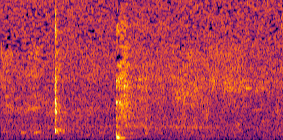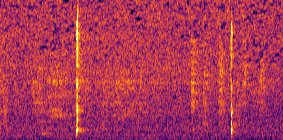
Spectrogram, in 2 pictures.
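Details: Four brief, sharp hiccup clicks over about six seconds, irregularly spaced, against quiet room noise: ordinary hiccups.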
